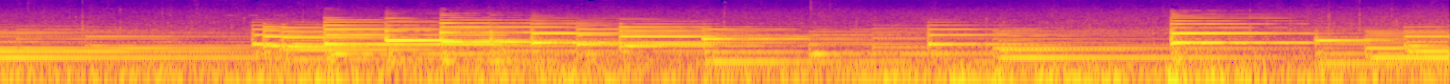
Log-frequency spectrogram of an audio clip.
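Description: Background piano music: notes and chords struck and left to ring out in a slow melody, with a louder chord about six seconds in.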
